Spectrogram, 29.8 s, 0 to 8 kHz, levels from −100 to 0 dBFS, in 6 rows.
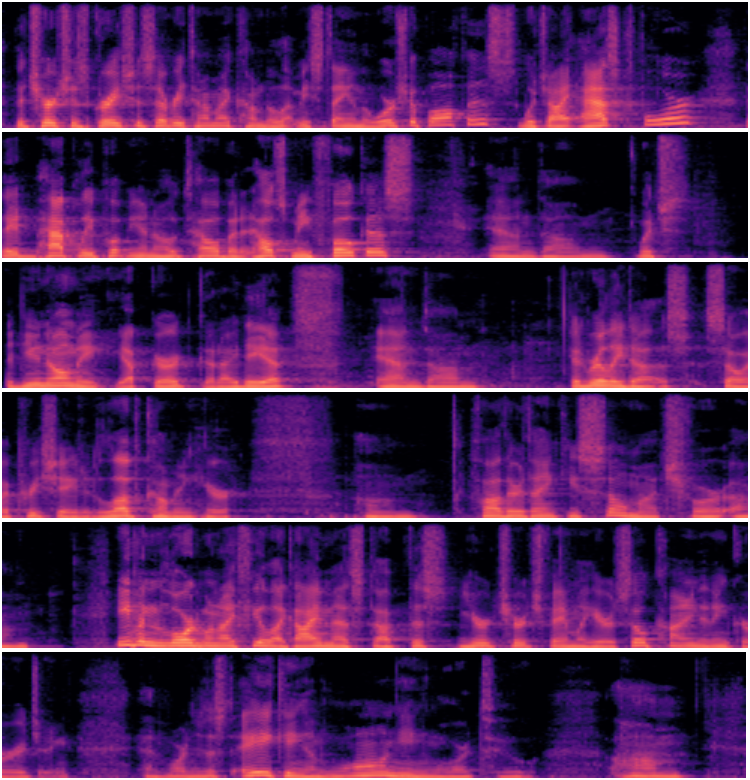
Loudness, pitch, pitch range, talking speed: -32 LUFS, 150 Hz, 140-170 Hz, 185 wpm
